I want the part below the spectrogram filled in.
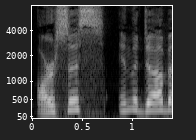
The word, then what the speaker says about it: Ursus: And Arsus. – And Arsus, both of whom are mispronounced in the dub. It's supposed to be Xenia and Ursus.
